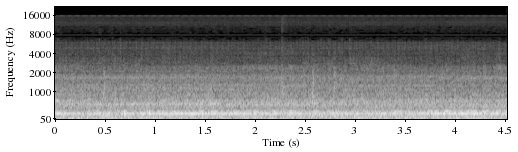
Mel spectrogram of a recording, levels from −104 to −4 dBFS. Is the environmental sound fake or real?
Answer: real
